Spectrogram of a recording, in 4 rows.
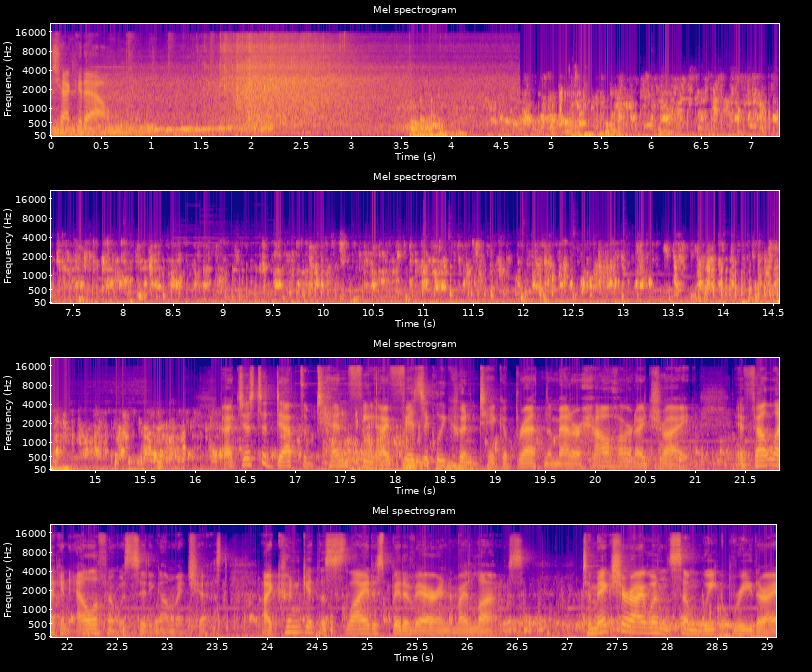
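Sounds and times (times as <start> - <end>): steady low hum: 0.0 - 29.0
water splashing: 0.0 - 29.0
underwater bubbling and crackling: 3.0 - 29.0.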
